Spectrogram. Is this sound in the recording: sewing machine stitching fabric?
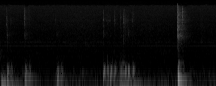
no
